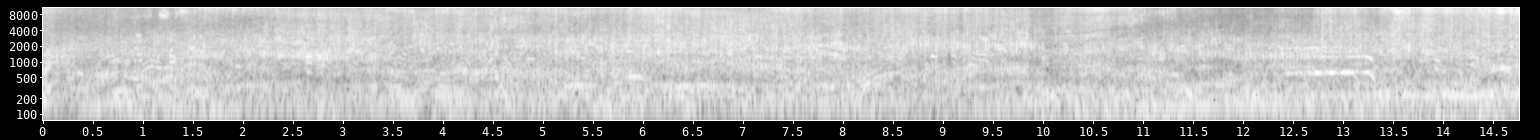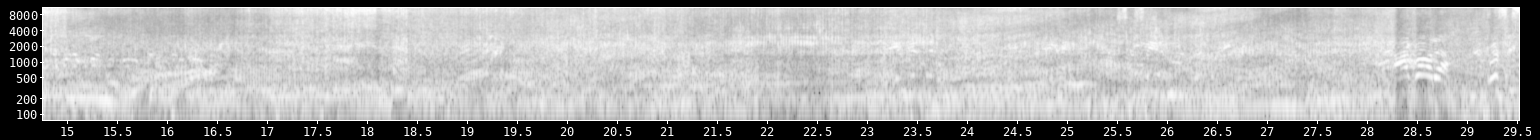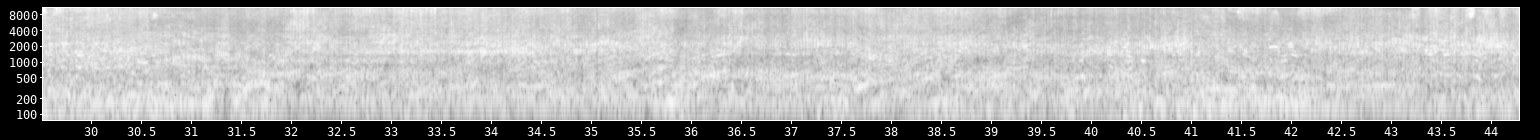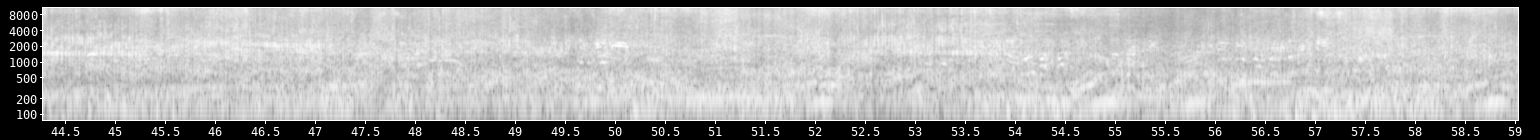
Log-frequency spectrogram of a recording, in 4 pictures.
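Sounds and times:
motocross bikes revving: 0.0 - 59.0.

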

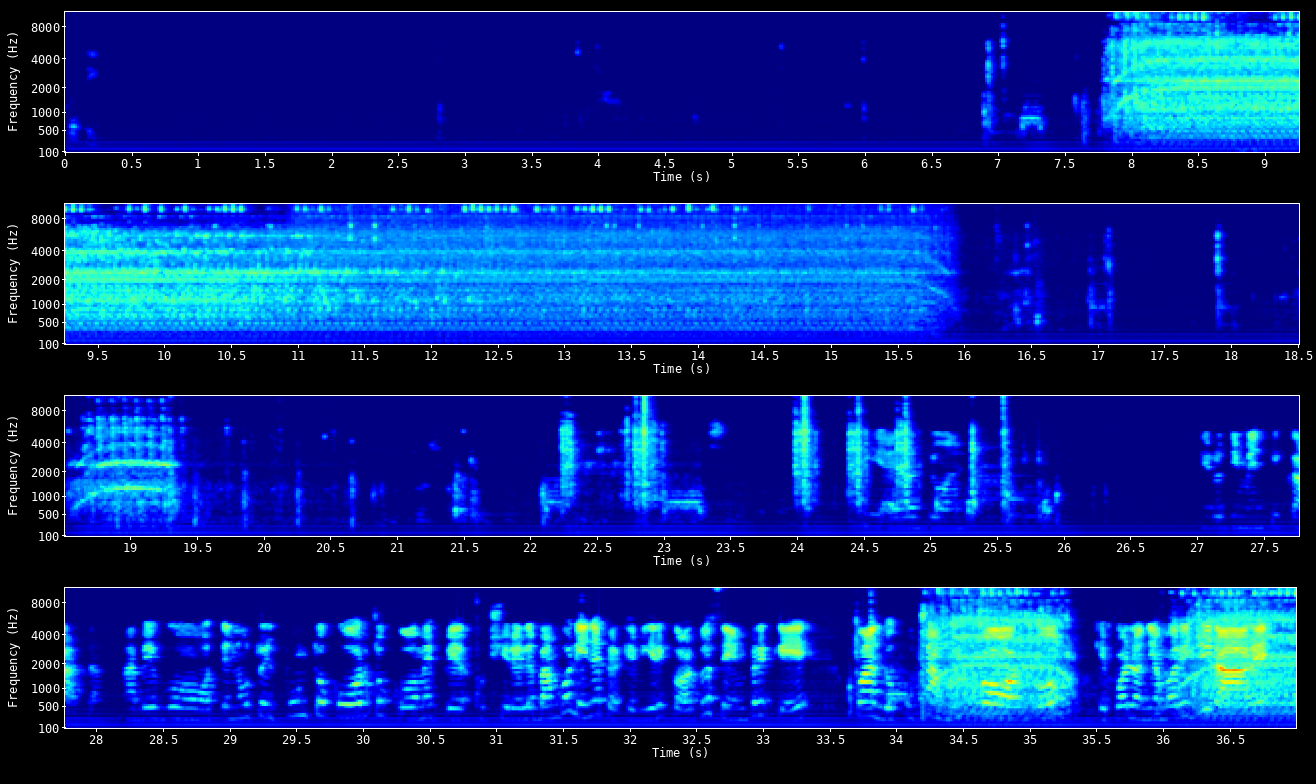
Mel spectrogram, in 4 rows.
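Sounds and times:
sewing machine stitching: 7.7 - 16.0, 18.5 - 19.6, 34.2 - 35.4, 36.1 - 37.0.

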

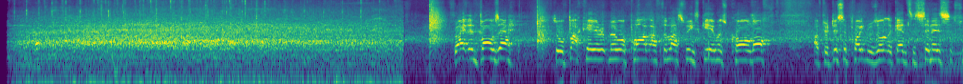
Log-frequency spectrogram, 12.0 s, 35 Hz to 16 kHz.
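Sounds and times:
crowd applause and cheering: 0.1 - 5.1.

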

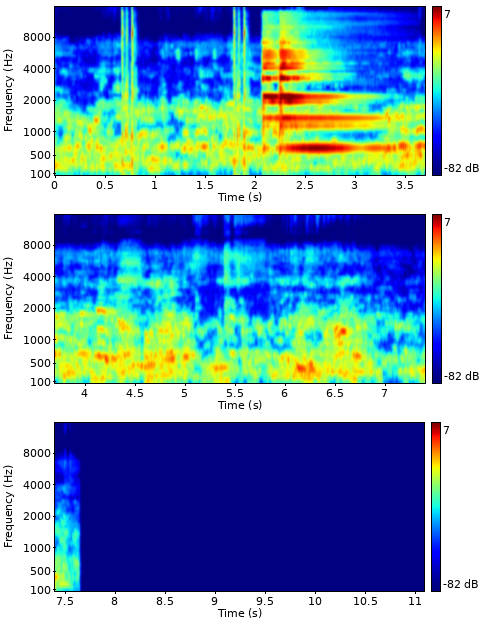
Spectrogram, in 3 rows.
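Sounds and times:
faint crowd chatter: 0.0 - 7.6
mouse clicks: 1.8 - 2.0
bright bell ding: 1.8 - 3.7.

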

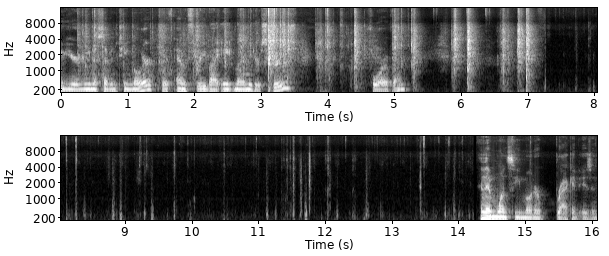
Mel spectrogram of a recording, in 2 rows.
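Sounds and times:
short clatter of parts: 0.2 - 7.3.

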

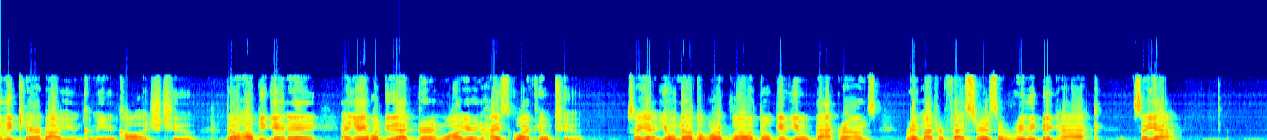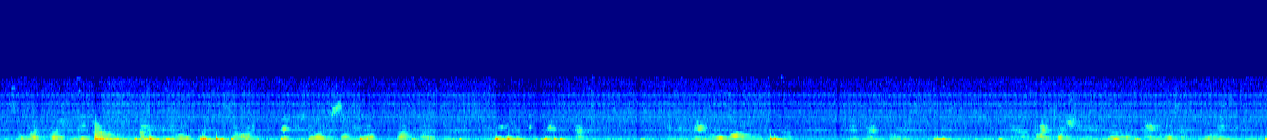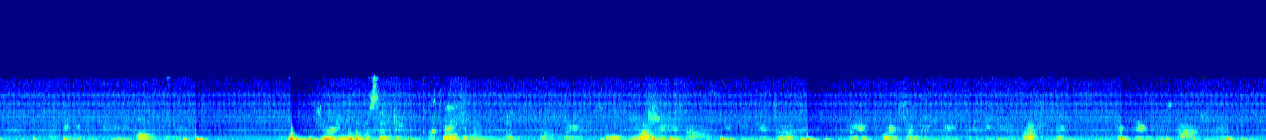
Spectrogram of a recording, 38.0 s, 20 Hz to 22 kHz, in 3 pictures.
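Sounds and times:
electrical mains hum: 0.0 - 38.0
faint murmuring voices: 12.4 - 27.6, 28.3 - 38.0
soft low thumps: 13.5 - 19.2, 20.4 - 20.6, 22.0 - 22.8, 23.7 - 24.2, 27.1 - 27.6, 28.2 - 29.1, 31.3 - 33.8, 36.4 - 37.9.

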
